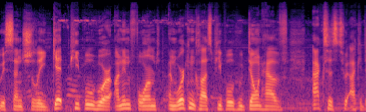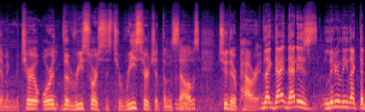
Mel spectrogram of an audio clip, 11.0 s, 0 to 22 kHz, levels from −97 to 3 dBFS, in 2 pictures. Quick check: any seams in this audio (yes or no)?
yes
